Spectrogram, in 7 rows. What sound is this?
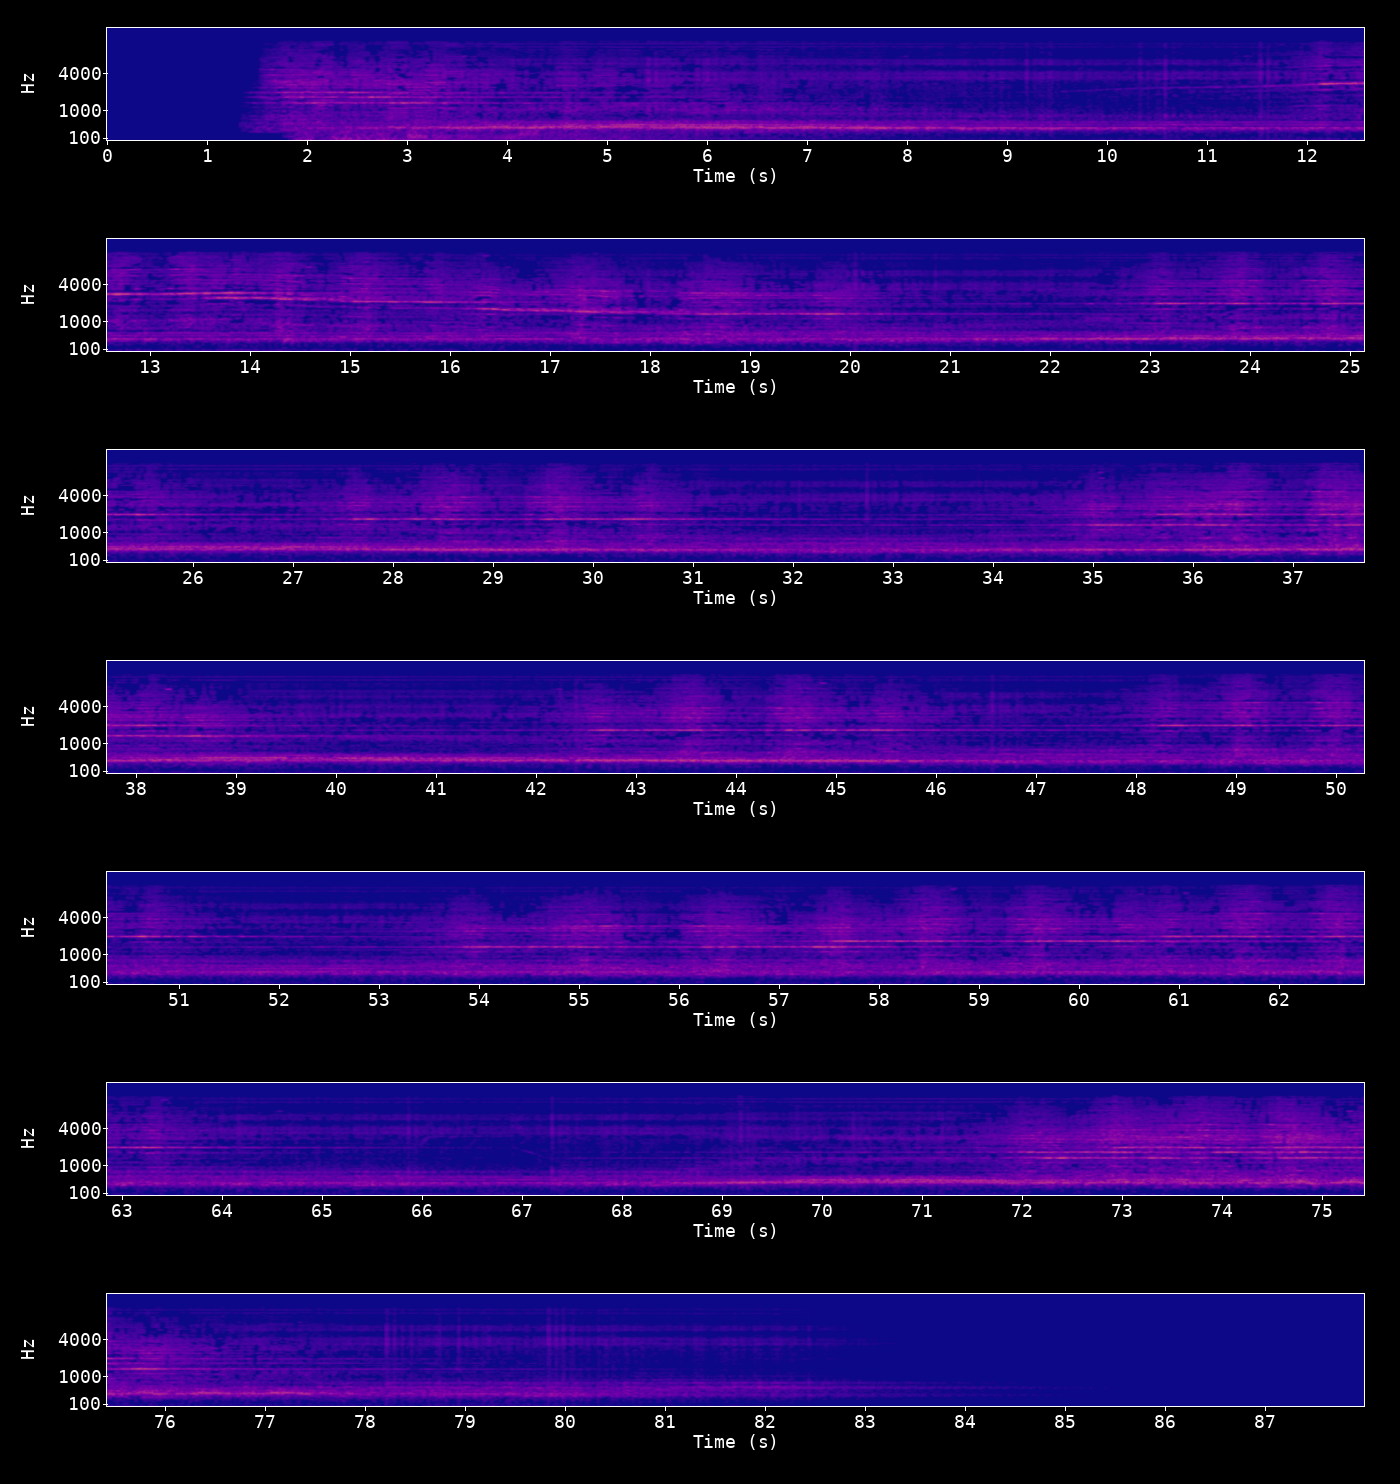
Sound is from Reason 6, Combinator Patch Lonely Computer World. Spooky Science Fiction Atmosphere. Metallic sounding noises / echoes over cracking noises.
atmosphere, fiction, horror, noise, science, scifi, sfx, sound-fx, spooky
